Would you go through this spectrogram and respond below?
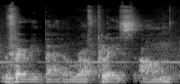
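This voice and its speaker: A man's voice: on the low side, flat delivery, unhurried. A man, a gospel singer telling his story on a podcast in a preachy, rhyming way. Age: 40s. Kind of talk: casual storytelling. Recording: echoey room, mic far off, noisy.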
